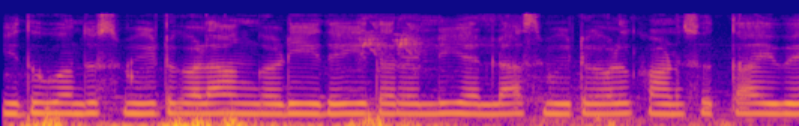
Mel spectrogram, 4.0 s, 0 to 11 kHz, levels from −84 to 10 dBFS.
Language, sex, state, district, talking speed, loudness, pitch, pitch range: Kannada, female, Karnataka, Bidar, 165 wpm, -20 LUFS, 235 Hz, 230-240 Hz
